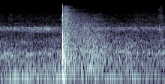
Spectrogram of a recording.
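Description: A single sharp explosive bang a little under a second in, with a short echo off the street, over crowd and street noise.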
